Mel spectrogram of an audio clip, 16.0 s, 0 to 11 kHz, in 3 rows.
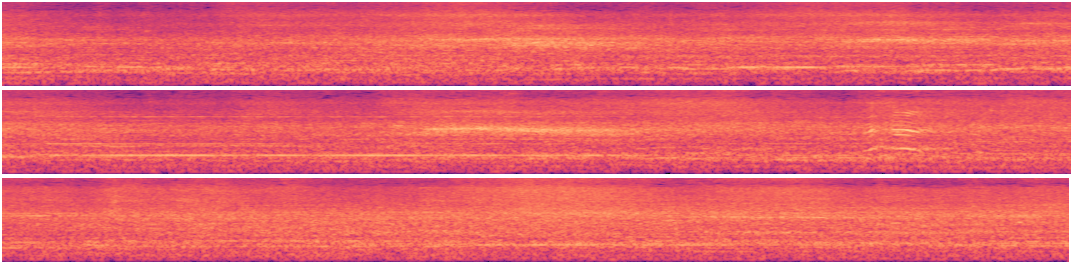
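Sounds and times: shopping mall hubbub: 0.0 - 16.0.

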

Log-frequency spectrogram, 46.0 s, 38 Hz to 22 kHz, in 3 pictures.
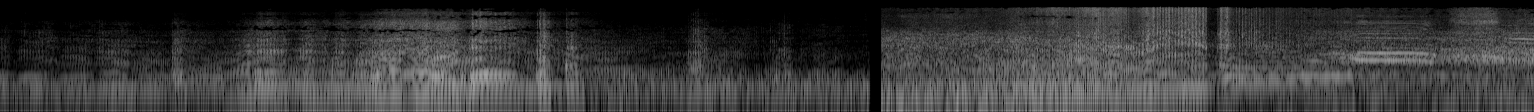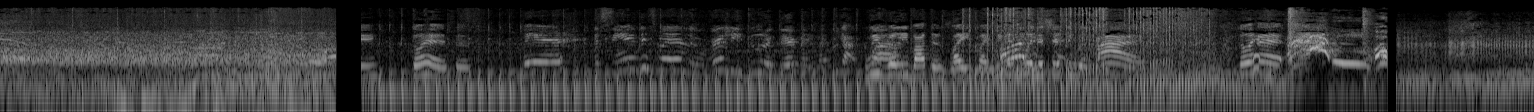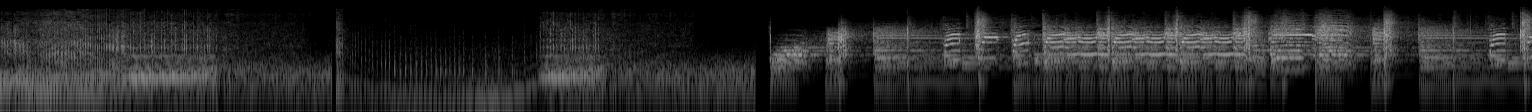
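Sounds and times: dirt bike engine revving: 0.0 - 28.2, 29.3 - 37.7
voices: 16.9 - 26.8.

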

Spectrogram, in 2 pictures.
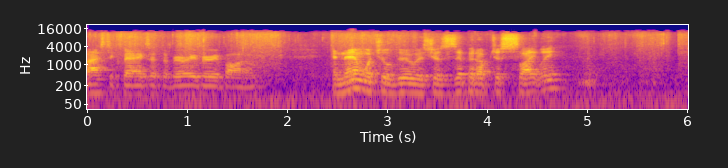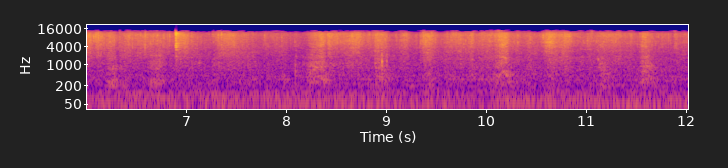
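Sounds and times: plastic bag crinkling: 0.0 - 12.0
zipper being pulled: 8.2 - 11.8.

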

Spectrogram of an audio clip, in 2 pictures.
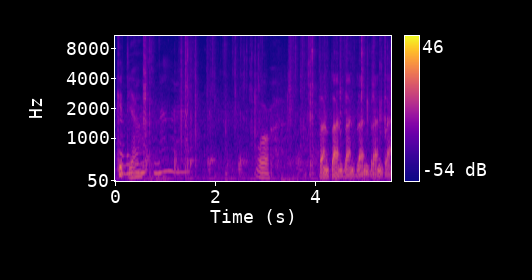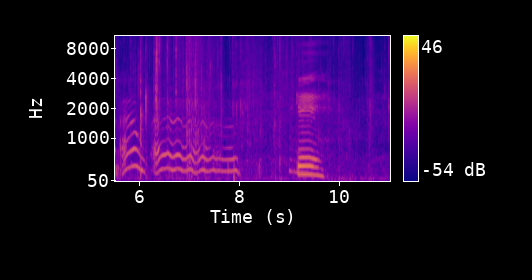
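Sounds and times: packaging crinkling: 0.6 - 11.0.

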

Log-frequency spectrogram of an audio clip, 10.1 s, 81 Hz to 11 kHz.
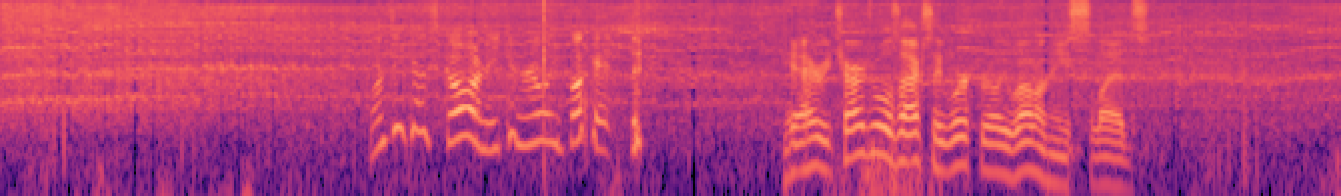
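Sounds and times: small electric motor whine: 0.0 - 10.0.

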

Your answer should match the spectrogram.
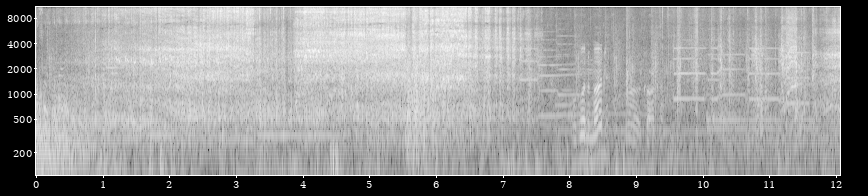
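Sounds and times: toy car driving over gravel: 0.0 - 12.0.

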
